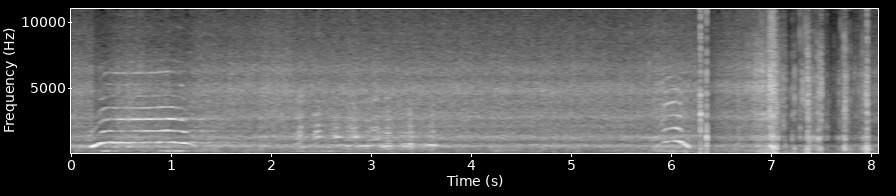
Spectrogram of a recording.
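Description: Water rushing steadily through an enclosed uphill water slide tube, with a rider's long whoop at the start and a short yell about six seconds in. Near the end there is loud, choppy splashing as the rider comes out into the pool.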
